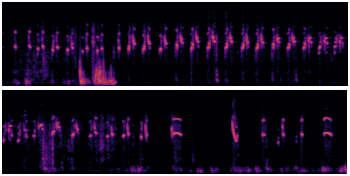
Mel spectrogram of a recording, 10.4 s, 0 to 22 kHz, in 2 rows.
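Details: Osprey alarm at a nest in Puszcza Napiwodzko-Ramucka forest, 14 April 2023, as a foreign osprey attacks: a long rapid chain of high, sharp whistled yelps, then slower, louder separate cries, with brief scuffling noise.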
